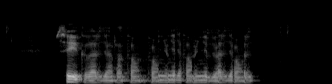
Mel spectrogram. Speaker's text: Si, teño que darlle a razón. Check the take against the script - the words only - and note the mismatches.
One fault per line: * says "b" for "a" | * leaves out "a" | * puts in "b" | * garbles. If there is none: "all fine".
* leaves out "teño"
* garbles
